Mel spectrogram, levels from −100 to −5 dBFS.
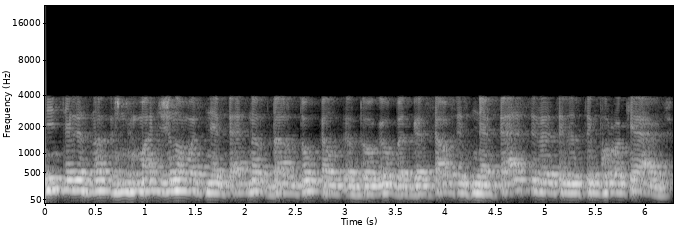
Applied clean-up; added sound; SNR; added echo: none; none; none; reverberation time 0.8 s.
